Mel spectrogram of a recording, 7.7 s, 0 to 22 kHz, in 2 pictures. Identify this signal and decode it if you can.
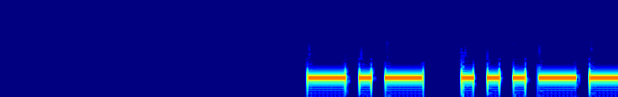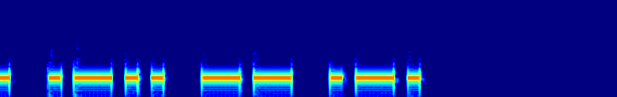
Morse code, heard as a keyed tone, about 15 wpm, 700 Hz. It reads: K3LMR
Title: USA Call Signs - 5 Characters - Repeated 2x - 15wpm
